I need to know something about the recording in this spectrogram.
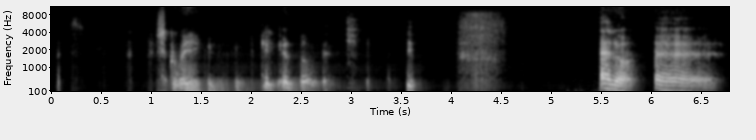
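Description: An elderly man speaks and laughs into a microphone.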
